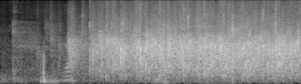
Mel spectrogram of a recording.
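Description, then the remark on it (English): An audience breaks into applause that starts with a few scattered claps and quickly swells into steady, loud clapping that continues to the end. “I mean, I'm glad that got some applause because this is actually a really, really big deal.”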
